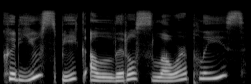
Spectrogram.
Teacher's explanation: It goes up slightly at the end to show it is a polite request. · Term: intonation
